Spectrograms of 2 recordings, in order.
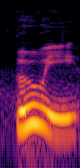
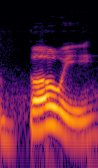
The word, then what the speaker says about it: Bowie: then uh we've got the Northwoods buoy or Bowie depending on where you are from in the world if for my Texas people it's buoy but for everybody else I guess it's Bowie how do you say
